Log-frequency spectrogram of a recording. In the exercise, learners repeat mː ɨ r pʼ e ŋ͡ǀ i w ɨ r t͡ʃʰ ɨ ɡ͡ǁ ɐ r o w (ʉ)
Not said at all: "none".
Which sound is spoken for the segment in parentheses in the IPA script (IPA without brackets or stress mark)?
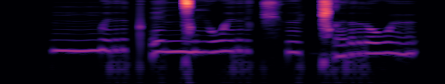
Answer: ʉ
